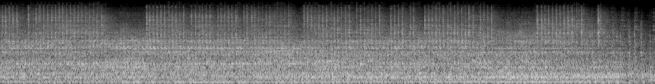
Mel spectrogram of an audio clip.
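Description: A 1965 Montgomery Wards Benelli scrambler motorcycle engine runs steadily up close, a loud continuous rattly drone with mechanical clatter that holds throughout and dips slightly at the very end.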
